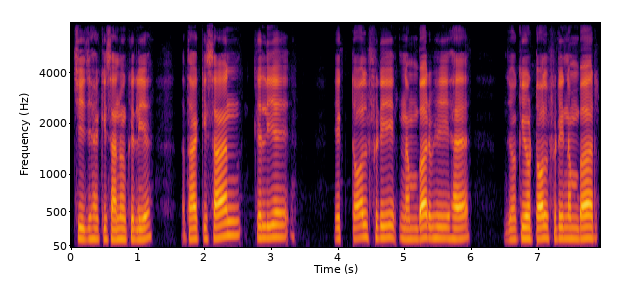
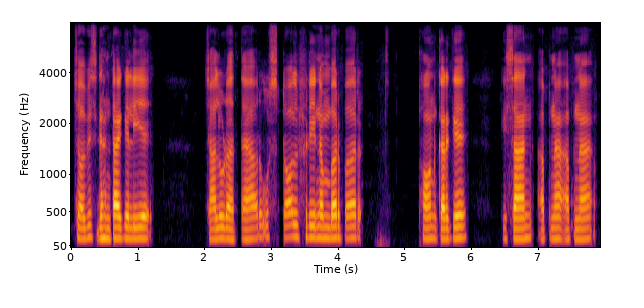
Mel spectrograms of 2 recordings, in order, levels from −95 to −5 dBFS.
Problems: none marked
